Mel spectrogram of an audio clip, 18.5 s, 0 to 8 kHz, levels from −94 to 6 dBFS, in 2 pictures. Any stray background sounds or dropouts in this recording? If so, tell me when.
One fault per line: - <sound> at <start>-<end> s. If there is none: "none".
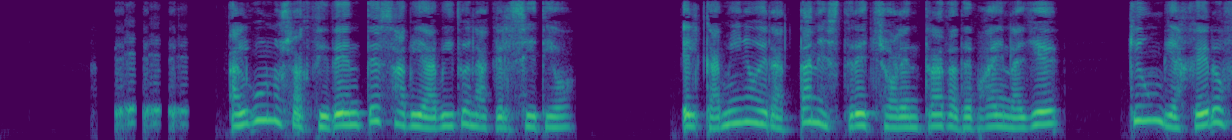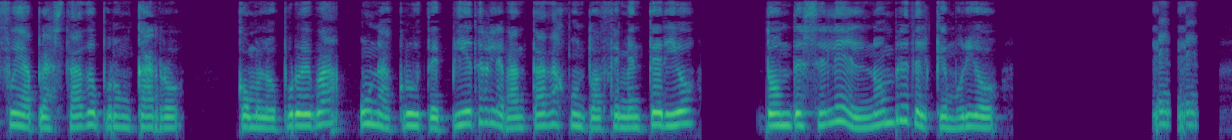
- laugh at 0.9-1.4 s
- laugh at 17.9-18.2 s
